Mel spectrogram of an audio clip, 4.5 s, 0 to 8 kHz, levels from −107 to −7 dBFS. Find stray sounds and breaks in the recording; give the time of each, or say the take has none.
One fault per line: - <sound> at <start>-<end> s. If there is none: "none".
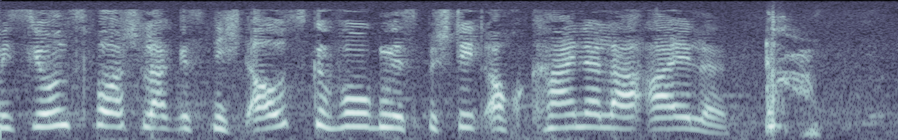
- cough at 3.8-4.1 s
